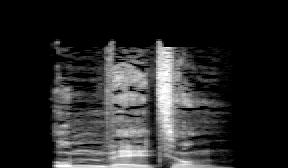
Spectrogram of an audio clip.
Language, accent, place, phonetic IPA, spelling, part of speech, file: German, Germany, Berlin, [ˈʔʊmvɛltsʊŋ], Umwälzung, noun, De-Umwälzung.ogg
- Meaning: upheaval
